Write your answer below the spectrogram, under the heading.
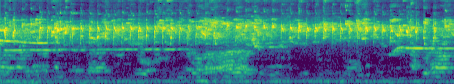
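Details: Lovebird of balibu age singing during a competition: a dense, continuous high chattering trill with short whistled slides, over murmuring people and other birds in the background.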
